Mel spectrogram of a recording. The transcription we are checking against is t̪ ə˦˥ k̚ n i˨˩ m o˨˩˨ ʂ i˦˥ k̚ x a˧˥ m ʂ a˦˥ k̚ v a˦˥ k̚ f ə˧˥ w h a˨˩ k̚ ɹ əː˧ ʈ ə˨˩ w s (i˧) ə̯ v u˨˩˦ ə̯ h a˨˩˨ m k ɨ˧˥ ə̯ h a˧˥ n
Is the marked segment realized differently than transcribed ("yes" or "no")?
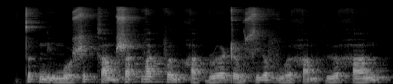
no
